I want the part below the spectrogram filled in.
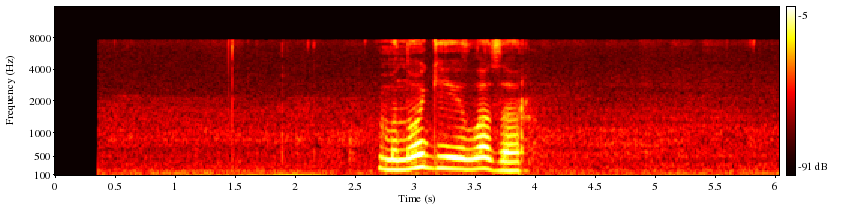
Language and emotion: Russian, neutral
